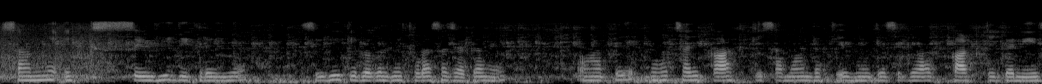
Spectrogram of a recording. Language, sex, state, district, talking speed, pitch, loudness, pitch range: Hindi, female, Chhattisgarh, Sukma, 175 wpm, 180 Hz, -32 LUFS, 175-190 Hz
